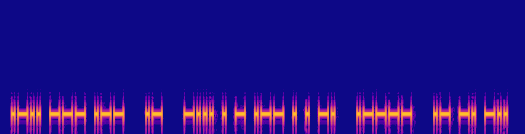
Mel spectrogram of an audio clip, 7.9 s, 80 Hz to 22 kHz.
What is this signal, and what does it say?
Morse code, heard as a keyed tone, about 25 wpm, 600 Hz. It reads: LOW A BETWEEN 1 AND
